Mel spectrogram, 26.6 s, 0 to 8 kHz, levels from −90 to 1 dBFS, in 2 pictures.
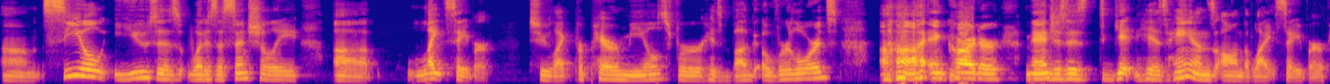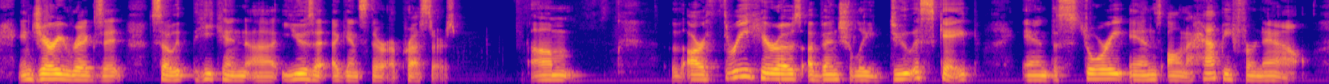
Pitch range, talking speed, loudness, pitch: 110-135 Hz, 130 wpm, -18 LUFS, 120 Hz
